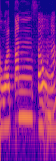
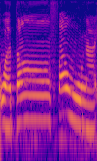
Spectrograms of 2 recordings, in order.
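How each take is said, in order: First: The n is pronounced clearly, separate from the s. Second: The n is a hidden nasal with heavy, raised tongue. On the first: "masuknya ke ... ke ilhar tadi" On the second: "ikut pangkal lidah terangkat"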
